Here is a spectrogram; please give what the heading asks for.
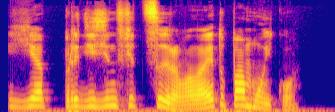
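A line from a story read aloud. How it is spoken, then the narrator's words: Grumbled. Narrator (Russian): буркнула Инга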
